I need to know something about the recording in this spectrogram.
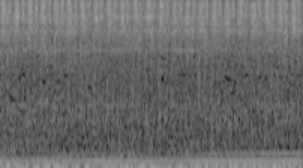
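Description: A steady low hum with a faint high buzz above it.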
